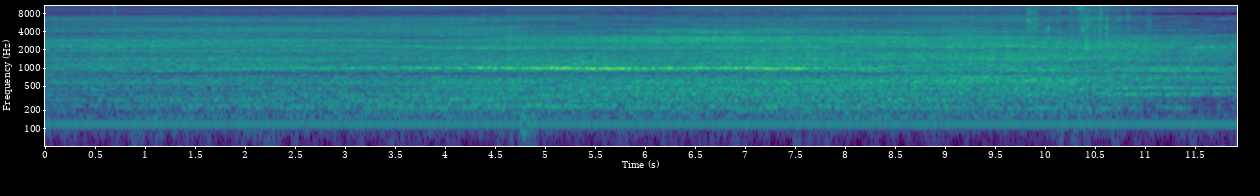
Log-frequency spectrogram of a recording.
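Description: Electric train passing: a rushing noise with a steady high whine swells to its loudest about halfway through and then fades.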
